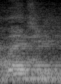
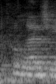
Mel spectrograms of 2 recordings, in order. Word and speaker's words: Pileggi: gentlemen, a big round of applause for Mitch Pileggi! Thank you. This is quite loud. It's nice and loud. Welcome, Mitch. We were just backstage and you were helping me pronounce your last name. Yeah, Pileggi. Pileggi, and I finally got it after I wrote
